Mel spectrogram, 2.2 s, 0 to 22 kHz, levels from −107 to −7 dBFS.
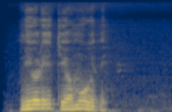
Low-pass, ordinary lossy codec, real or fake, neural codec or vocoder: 19.8 kHz; none; fake; vocoder, 44.1 kHz, 128 mel bands, Pupu-Vocoder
